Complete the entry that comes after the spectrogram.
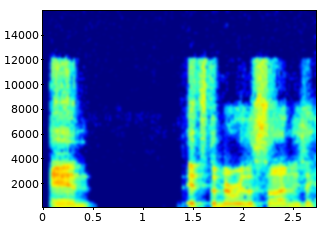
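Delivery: ordinary talk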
